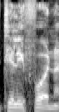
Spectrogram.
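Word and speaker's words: telephone: Téléphone, c'est comme ça on dit téléphone en anglais. Nous devons répéter encore pour nous, téléphone. N'a pas remarqué que l'accent tonique l'a tombé sous le premier syllabe là.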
